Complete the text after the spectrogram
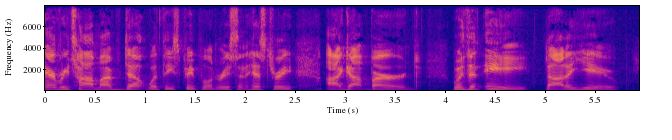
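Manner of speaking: usual speaking voice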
